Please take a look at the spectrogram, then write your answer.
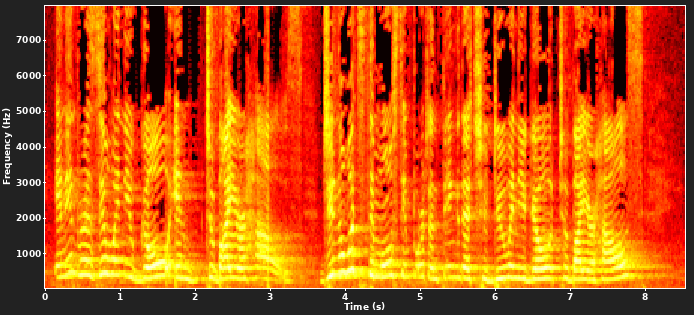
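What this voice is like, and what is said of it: Brazilian-accented English. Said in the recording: “you hear my accent. I am from another culture. I'm from Brazil.”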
